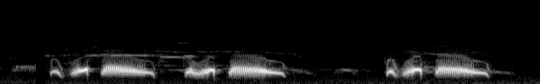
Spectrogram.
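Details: Spotted dove cooing in the style called giọng thổ, used as a lure to attract other doves: three phrases, each a short rising coo followed by a longer, louder, falling coo, about one second apart.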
